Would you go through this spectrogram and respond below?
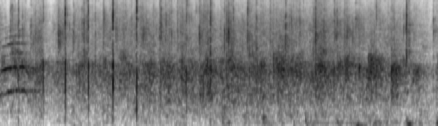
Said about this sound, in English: And everyone up here, let's give all of them a round of applause, too.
